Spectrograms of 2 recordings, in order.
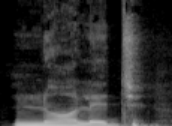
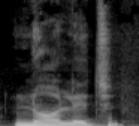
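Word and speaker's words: knowledge: आपको बता दूं कि अगर आपको कभी भी एन से पहले के लिखा मिले तो हमें के का उच्चारण नहीं करना होता हमें खाली एन का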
